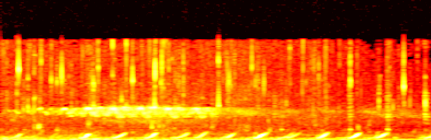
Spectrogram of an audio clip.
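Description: Cartoon bubbling sound effect for a stream of bubbles being blown out: a quick run of short rising bloops, about ten a second.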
